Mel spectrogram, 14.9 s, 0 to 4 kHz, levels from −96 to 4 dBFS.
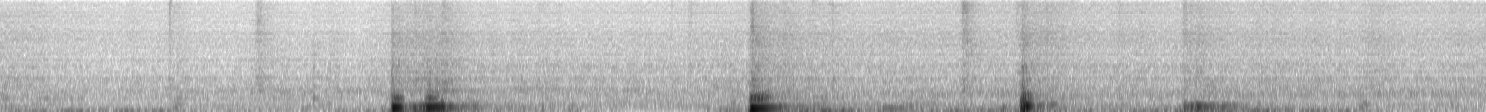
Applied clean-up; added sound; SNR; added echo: neural mask model DeepFilterNet 3.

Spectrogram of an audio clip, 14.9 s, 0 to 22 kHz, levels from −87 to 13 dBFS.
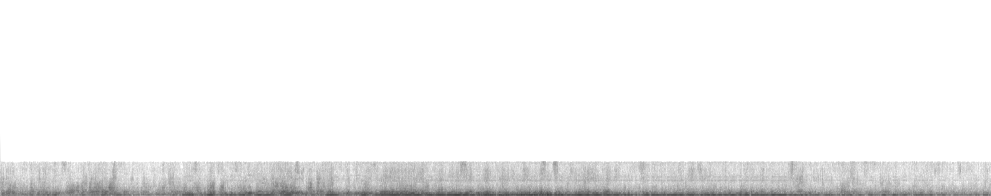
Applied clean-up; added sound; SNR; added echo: neural separator model SepFormer DNS4.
